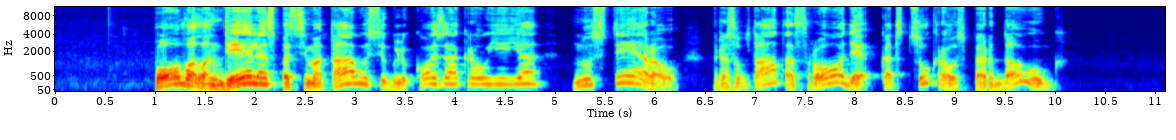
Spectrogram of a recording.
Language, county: Lithuanian, Kaunas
